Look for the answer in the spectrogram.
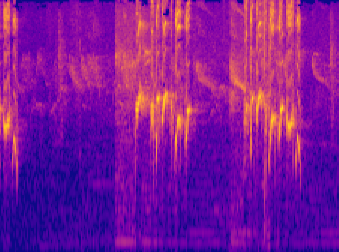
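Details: Red-whiskered bulbul, long twisted double-voice morning song serving as a training lure: a short whistled note, then two lively phrases of looping whistles over a faint low hum.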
